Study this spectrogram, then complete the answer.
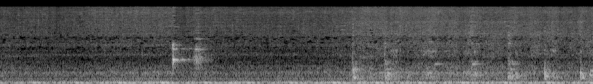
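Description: Green peas tipped into bubbling masala in a pan, with a few spoon scrapes and stirring clatters over a steady close sizzle, no voices.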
